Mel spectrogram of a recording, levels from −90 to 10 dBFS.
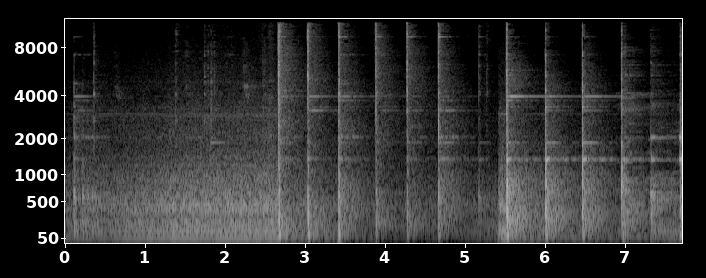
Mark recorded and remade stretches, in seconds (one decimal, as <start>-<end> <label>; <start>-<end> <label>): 0.0-6.9 recorded; 6.9-7.7 remade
